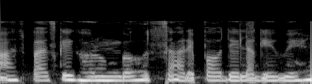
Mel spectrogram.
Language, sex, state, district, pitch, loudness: Hindi, female, Maharashtra, Mumbai Suburban, 185 Hz, -13 LUFS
